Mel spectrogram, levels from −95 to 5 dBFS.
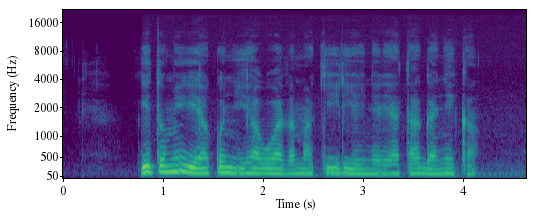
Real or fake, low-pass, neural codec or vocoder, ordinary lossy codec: fake; 19.8 kHz; vocoder, 44.1 kHz, 128 mel bands every 256 samples, BigVGAN v2; none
